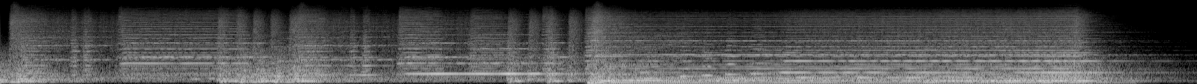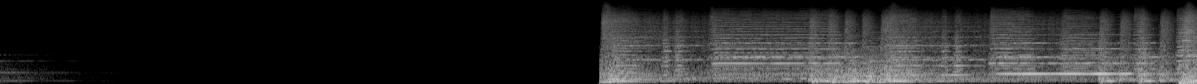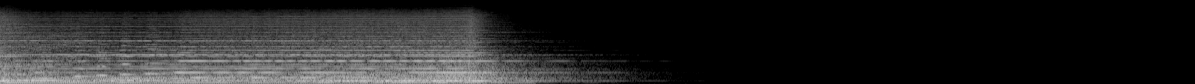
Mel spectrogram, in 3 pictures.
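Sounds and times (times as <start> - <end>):
instrumental fanfare: 0.1 - 12.0, 18.0 - 30.0.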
